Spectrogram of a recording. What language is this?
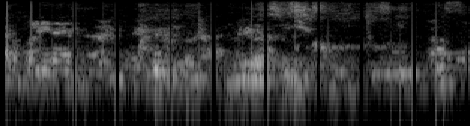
Ganda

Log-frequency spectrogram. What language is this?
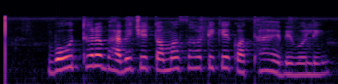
Odia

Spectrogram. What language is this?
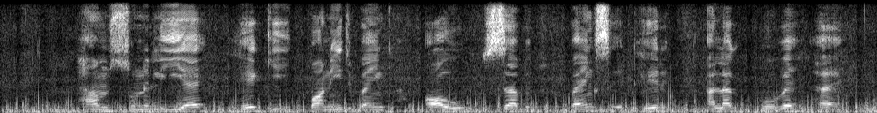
Magahi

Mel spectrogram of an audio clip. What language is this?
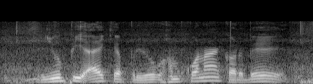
Maithili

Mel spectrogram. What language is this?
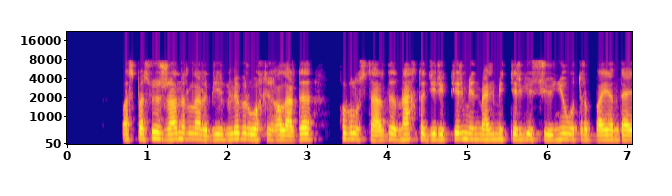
Kazakh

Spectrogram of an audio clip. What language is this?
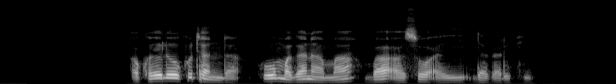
Hausa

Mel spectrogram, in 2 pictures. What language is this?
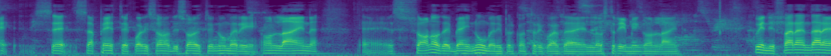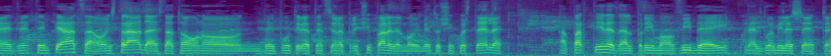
Italian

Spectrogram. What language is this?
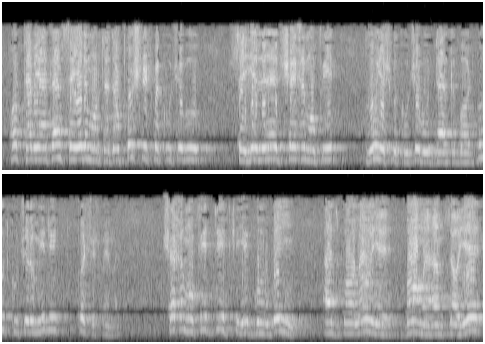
Persian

